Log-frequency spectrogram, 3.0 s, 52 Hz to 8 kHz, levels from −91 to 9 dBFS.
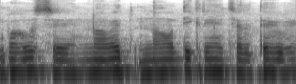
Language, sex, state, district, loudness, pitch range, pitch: Hindi, male, Bihar, Jahanabad, -15 LUFS, 115-120 Hz, 115 Hz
